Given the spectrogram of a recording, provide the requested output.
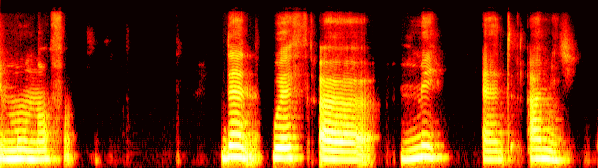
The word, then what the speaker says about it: mon enfant: Same thing for enfant, mon enfant, and not mon enfant. You have to say mon enfant.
